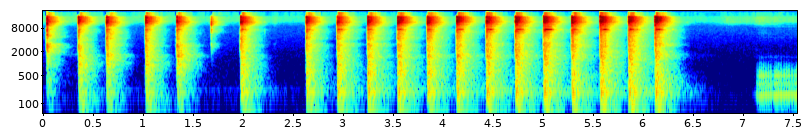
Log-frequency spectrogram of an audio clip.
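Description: Repeated tapping of a part with an improvised hammering tool in place of a hammer while fitting a brushless ESC and motor combo: about seventeen sharp, evenly spaced metallic strikes, close and alone, followed by a brief low rustle.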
